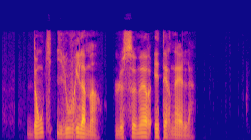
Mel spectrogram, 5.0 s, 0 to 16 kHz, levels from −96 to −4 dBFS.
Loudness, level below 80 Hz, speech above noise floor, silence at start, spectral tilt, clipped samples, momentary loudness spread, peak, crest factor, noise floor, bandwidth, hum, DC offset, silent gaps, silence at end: -24 LUFS; -54 dBFS; 61 dB; 0.55 s; -3.5 dB/octave; under 0.1%; 16 LU; -2 dBFS; 24 dB; -85 dBFS; 7.2 kHz; none; under 0.1%; 2.15-2.25 s; 1.15 s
